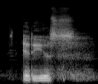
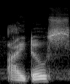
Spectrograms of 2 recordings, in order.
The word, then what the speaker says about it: Eidos: Idios. No, not Idios. Eidos.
